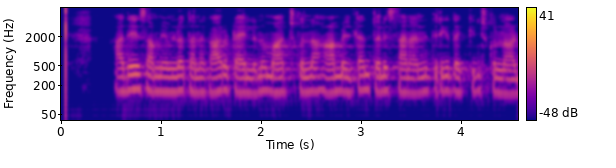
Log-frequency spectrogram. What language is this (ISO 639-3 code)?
tel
